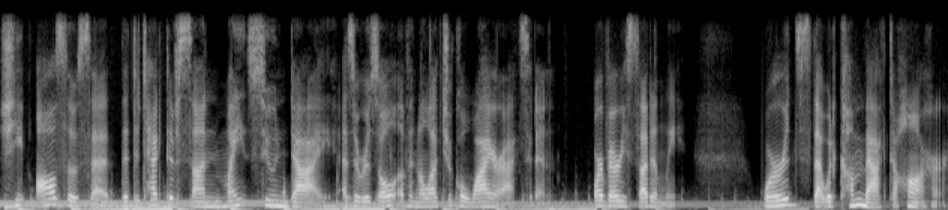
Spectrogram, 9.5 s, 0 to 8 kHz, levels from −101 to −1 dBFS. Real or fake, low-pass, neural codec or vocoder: real; 7.2 kHz; none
